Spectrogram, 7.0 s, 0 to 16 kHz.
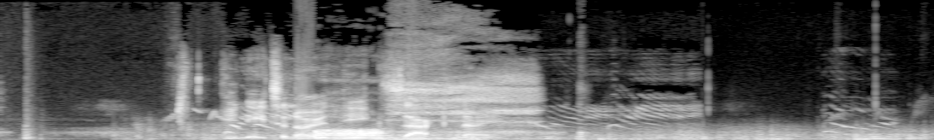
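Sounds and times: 
bird calling in warbling pitch-sliding phrases: 0.8 - 5.3, 6.1 - 6.9
speech: 1.7 - 3.8.

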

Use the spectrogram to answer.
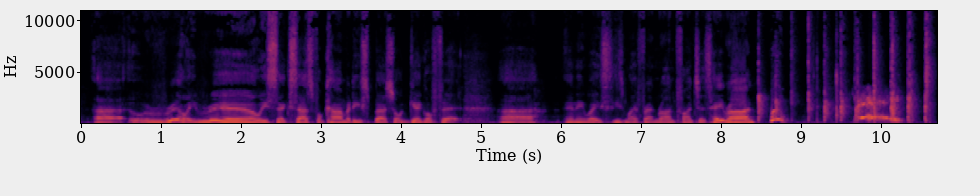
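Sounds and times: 
speech: 0.2 - 9.0
sharp hand claps: 8.4 - 10.7
person calling out: 9.7 - 10.3.

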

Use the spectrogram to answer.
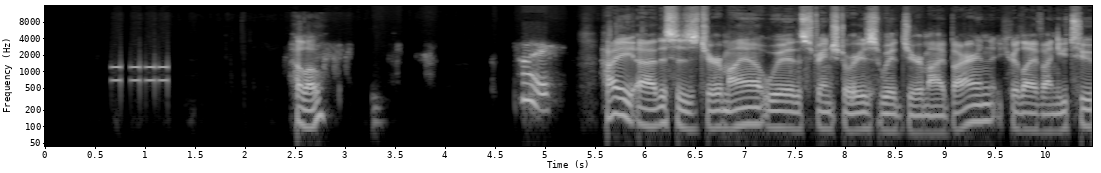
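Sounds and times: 
two-tone telephone keypad beeps: 0.7 - 1.2
speech: 0.8 - 1.4, 2.4 - 3.4, 4.8 - 10.4.

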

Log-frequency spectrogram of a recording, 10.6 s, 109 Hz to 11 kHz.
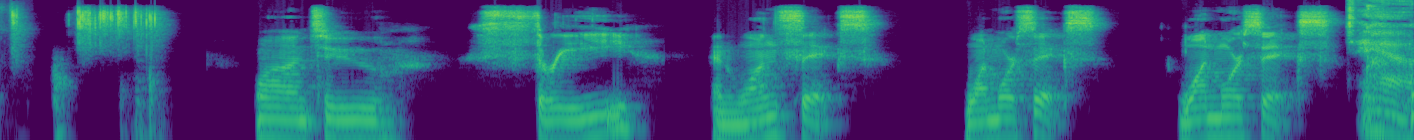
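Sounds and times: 
dice rattling: 0.0 - 1.2
speech: 1.9 - 3.1, 4.0 - 6.6, 7.2 - 8.2, 8.8 - 10.6
person making a drawn-out wordless utterance: 10.1 - 10.6.

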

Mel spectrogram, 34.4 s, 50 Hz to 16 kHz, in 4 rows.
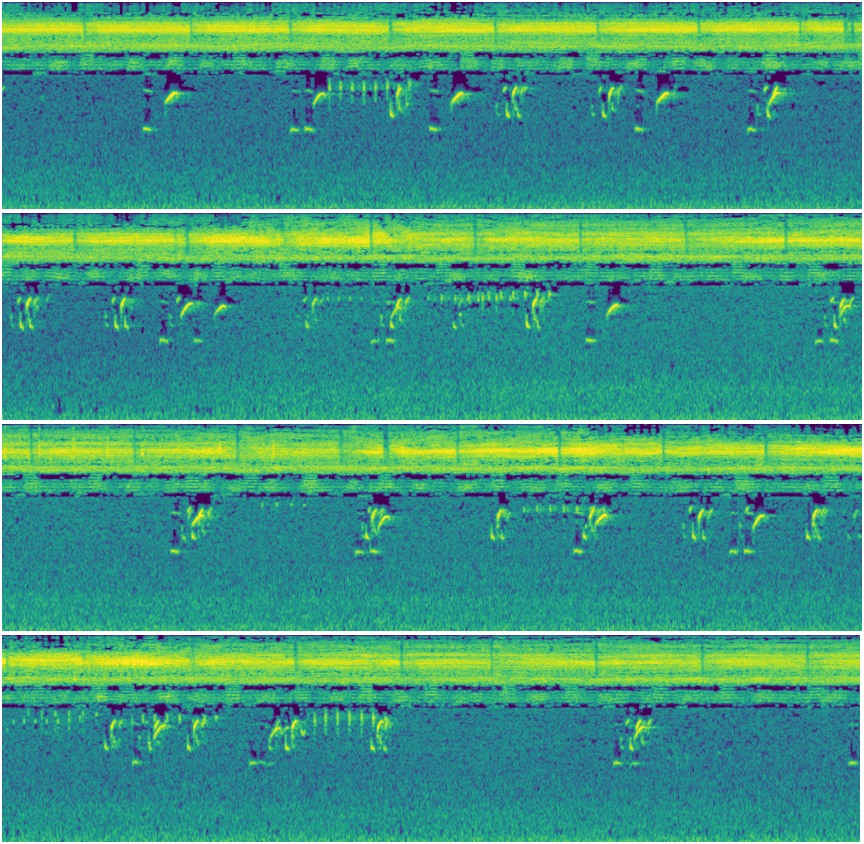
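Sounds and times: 
dense high drone of buzzing insects in a tropical rainforest at night: 0.0 - 34.3
jungle frogs chirping in a tropical rainforest at night: 2.9 - 8.0, 8.6 - 15.0, 16.8 - 17.3, 18.9 - 21.3, 22.0 - 23.4, 24.0 - 29.8, 31.9 - 32.6.

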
